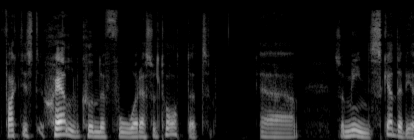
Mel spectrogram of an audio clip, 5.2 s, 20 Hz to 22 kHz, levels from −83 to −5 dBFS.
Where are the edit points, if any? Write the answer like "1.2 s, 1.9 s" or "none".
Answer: none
